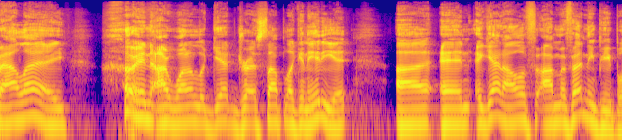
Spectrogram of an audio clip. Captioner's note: laugh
